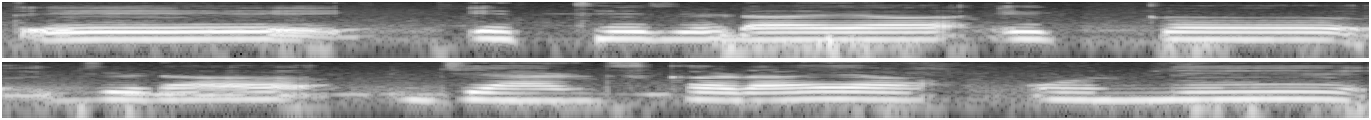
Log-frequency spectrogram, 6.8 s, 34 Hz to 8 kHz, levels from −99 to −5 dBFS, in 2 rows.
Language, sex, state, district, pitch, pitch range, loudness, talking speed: Punjabi, female, Punjab, Kapurthala, 215 Hz, 205-220 Hz, -14 LUFS, 90 wpm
